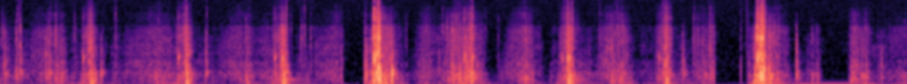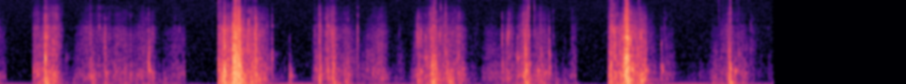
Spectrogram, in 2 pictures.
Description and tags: Shaking Microphone
I put my awful dynamic microphone in a crisp packet and started shaking the microphone to a beat.
microphone, shaking, awful, rattling, shake, bag, dynamic, motion, shaked, mic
